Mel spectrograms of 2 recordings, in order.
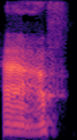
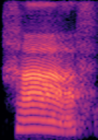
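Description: First: The vowel is plain, in a standard accent. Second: The vowel is broad, in a Boston accent. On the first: This is how it is usually said. "instead of half" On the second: This is how the woman herself says it. "she has a heavy Boston accent. Like, she says half"

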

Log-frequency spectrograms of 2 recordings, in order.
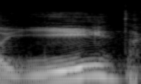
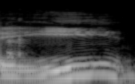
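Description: First: The word starts with a y sound. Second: The word starts with a plain vowel. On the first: This is the original form of the expression. "I think it was original ye" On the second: This is a later form that came from laziness. "it just went to e just because of laziness"

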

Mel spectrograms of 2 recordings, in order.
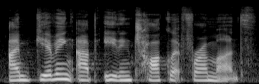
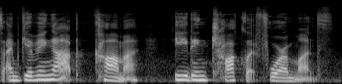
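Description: First: It runs on without a break after 'giving up'. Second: It breaks after 'giving up' before the rest. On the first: The speaker will stop eating chocolate for a month. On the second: The speaker quits trying and eats chocolate for a month. "I'm giving up, comma"

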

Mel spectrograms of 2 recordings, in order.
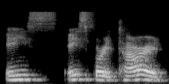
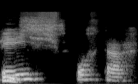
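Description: First: It is said with a São Paulo accent. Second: It is said with a Rio de Janeiro accent. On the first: "I think they would say Esportar" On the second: "you're speaking with an accent from Rio"

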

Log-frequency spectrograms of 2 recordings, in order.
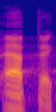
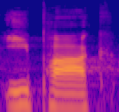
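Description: First: The second syllable sounds like 'ick'. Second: The second syllable sounds like 'ock'. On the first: This is the usual pronunciation in the speaker's country. "in our country, it's most likely pronounced epic" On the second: This is the United Kingdom pronunciation. "I'm going to use the United Kingdom pronunciation of epoch"

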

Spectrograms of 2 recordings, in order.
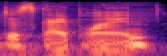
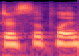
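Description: First: The word is sounded out as it is spelled. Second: The word is said with its usual pronunciation. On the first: "in my mind, I'm thinking discipline" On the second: "every time you hear discipline today"

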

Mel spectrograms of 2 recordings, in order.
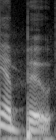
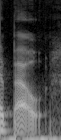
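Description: First: The vowel sounds like the one in boot. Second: The vowel sounds like the one in out. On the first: The speaker calls it wrong. "we don't say a boot. That's so, like, weird and random" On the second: The speaker calls it right. "We say about"

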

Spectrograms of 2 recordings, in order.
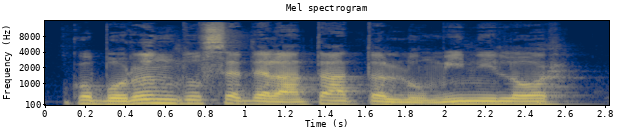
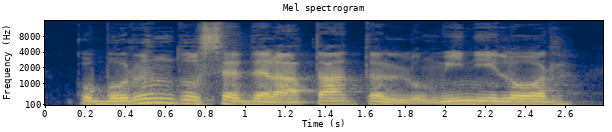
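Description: Both takes have the same delivery.

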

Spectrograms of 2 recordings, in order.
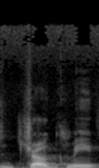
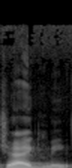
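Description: First: The first syllable rhymes with hug. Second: The first syllable does not rhyme with hug. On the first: The speaker calls it right. "I found out that it's Jagmeet Singh" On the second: The speaker calls it wrong. "I was saying Jagmeet Singh because that's how it phonetically looks"

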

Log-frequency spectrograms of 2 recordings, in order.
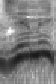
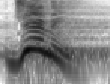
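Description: First: It is said in a casual, mild tone. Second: It is said in a firm, commanding tone.

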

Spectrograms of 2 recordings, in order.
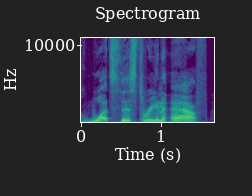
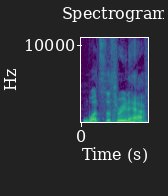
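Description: First: It is said in a put-on voice. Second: It is said in his normal voice.

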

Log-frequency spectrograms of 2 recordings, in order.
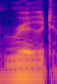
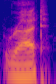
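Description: First: The vowel is a long oo sound. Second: The vowel is not an oo sound. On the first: The speaker calls it right. "the proper pronunciation is root with an oo sound in there" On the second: The speaker calls it wrong. "not rut, or however you say it"

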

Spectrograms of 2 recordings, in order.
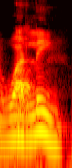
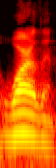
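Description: First: The name is said with a Spanish accent. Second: The name is said with an English accent. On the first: "Let me say it with the accent" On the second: "I mean, but in Spanish"

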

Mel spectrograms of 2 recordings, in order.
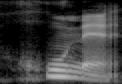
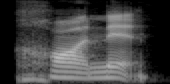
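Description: First: The first vowel is an 'oo' sound. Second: The first vowel is an 'ah' sound. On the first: This is the colloquial Tehrani form. "in the Tehrani accent, for example, it's khune" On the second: This is the literary form used in the poem. "the word for house in the poem"

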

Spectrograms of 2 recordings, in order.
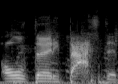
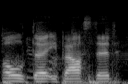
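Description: First: The name is said in an American accent. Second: The name is said in an English accent. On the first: The speaker calls it right. "It's [name]" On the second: The speaker calls it wrong. "I'm so English, oh my god"

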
